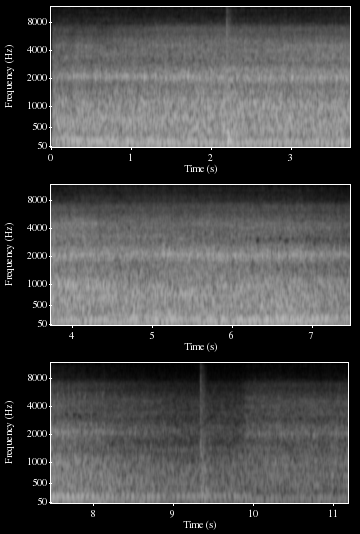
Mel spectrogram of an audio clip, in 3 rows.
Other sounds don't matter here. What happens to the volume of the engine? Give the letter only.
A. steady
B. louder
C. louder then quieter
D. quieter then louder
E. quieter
E.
